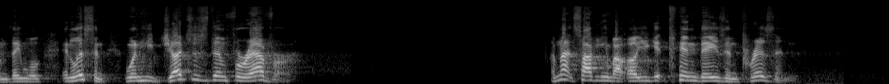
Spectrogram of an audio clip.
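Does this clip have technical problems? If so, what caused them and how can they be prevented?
Yes. From 3.11 to 5.45 s, and again from 8.03 s to the end, the real background drops out and a flat, featureless hiss takes its place, shifting the level by about 6 dB and about 7 dB. That's comfort noise in place of the background, likely from discontinuous transmission such as Opus DTX: the sender goes quiet during pauses and the receiver synthesises stand-in noise. Turning DTX off on the sending side prevents it.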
